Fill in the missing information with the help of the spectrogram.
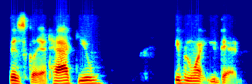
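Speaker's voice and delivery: ordinary talk, nothing marked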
